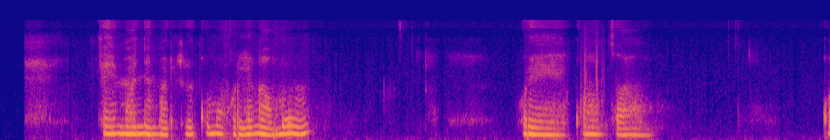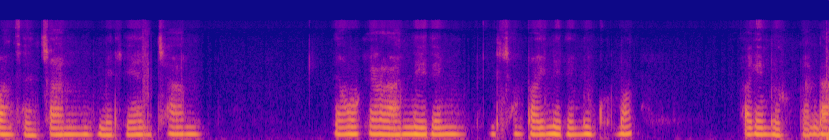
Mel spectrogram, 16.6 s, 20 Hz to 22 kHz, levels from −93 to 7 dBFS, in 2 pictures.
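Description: A speech recording with plainly audible codec damage throughout. Nothing reaches above 12 kHz. The voice sounds muffled and hoarse, with a grainy, rough texture on the upper bands. This is likely Opus compression at a low rate, which fits a bitrate around 16 kbps. The encoder appears to be in its hybrid mode. There, a speech coder handles the low band and sparse band-filling covers the top. That filling is what turns the high end noisy rather than hollow. Separately, there are two bursts of loose connector crackle. The first runs from 5.81 to 6.04 s. The second is shorter, from 9.73 to 9.82 s. Each is an irregular scratchy crackle laid over the speech. It comes from a dirty or worn contact that makes and breaks as it shifts. That chops the signal in rapid, uneven bursts.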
